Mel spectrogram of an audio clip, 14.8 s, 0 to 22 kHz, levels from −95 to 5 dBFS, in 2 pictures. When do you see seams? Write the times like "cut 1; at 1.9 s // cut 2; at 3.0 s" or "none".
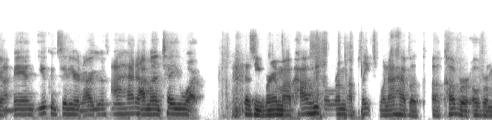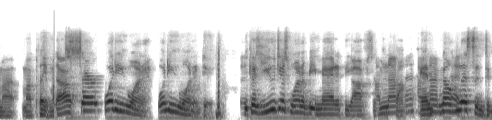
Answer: cut 1; at 3.1 s // cut 2; at 8.2 s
